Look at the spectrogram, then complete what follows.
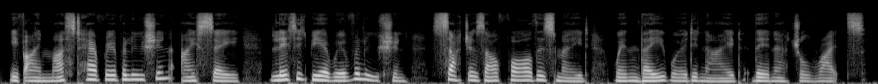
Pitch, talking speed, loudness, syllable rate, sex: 175 Hz, 165 wpm, -19 LUFS, 4.6 syllables/s, female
